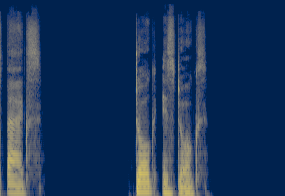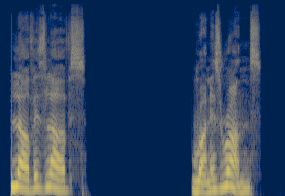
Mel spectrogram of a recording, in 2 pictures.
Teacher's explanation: The voiced S which sounds like a zed is used with words ending in B d L M N G R V and Y.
